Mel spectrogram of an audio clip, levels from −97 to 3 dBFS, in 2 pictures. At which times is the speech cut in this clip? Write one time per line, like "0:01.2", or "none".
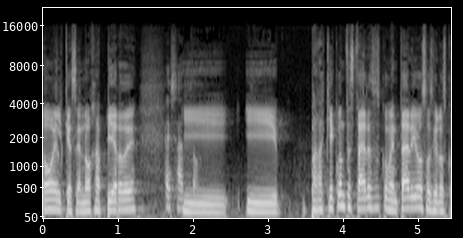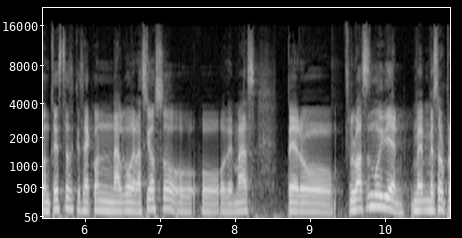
0:02.6
0:09.4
